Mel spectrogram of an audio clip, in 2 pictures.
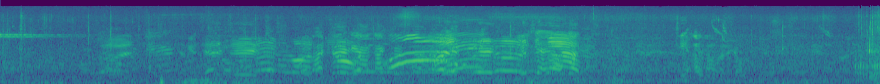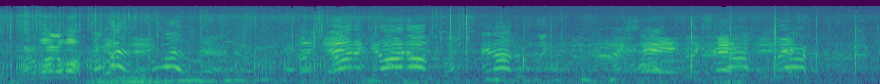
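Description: A crowd of young men and women shout and cheer outdoors.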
